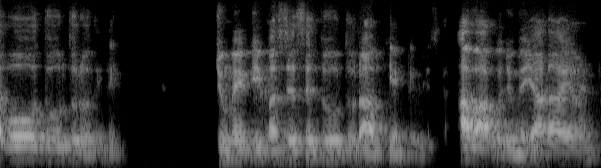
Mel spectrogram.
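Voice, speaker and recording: A man teaching an online class, patiently reading out students' questions and answering them. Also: on the low side. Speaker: instructor. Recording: muffled lo-fi recording, roomy echo.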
